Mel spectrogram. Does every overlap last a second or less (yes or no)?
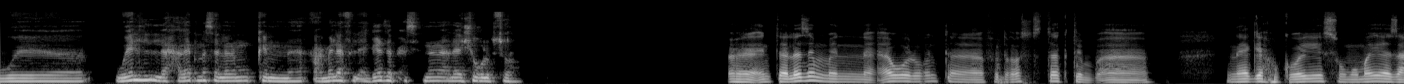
yes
